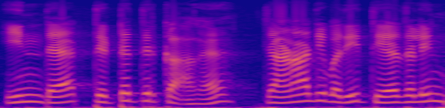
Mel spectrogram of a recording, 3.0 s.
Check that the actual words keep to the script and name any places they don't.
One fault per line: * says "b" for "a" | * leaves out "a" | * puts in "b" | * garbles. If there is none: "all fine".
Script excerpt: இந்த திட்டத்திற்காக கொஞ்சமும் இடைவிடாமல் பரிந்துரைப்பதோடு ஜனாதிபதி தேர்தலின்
* leaves out "கொஞ்சமும் இடைவிடாமல் பரிந்துரைப்பதோடு"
